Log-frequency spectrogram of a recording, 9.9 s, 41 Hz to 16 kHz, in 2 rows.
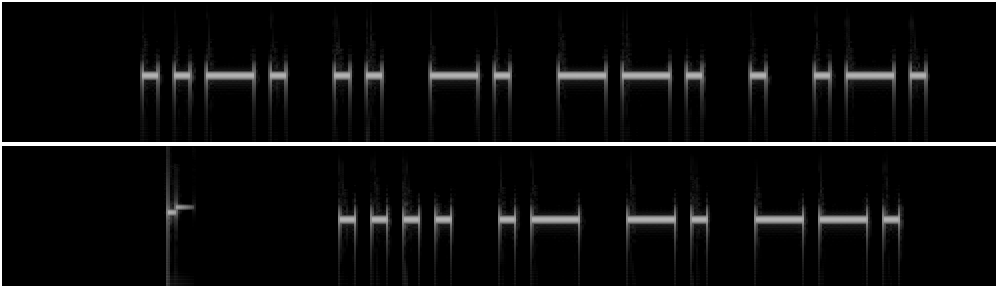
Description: Morse code, heard as a keyed tone, about 15 wpm, 700 Hz. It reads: FINGER HANG
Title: Sentences from Top 1600 Words - New Word Drill Alt - 15wpm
